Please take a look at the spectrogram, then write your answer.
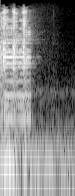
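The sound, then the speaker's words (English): A phone being called rings in a short burst of bright, buzzy electronic trilling, three quick pulses that cut off abruptly and leave a low murmur behind. “Put your phone on silent.”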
